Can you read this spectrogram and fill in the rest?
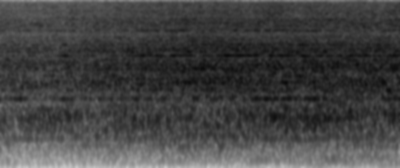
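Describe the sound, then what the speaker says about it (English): A heat gun blows hot air steadily onto window tint film on an SUV's back window, a loud, close, continuous whoosh with no talk. "If you're not moving the heat gun, then you'll burn through your tint."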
